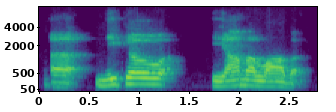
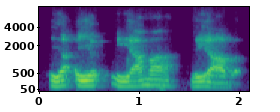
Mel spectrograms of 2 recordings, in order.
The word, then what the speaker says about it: Nico Iamaleava: Nico Iamaleava. Iamaleava.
